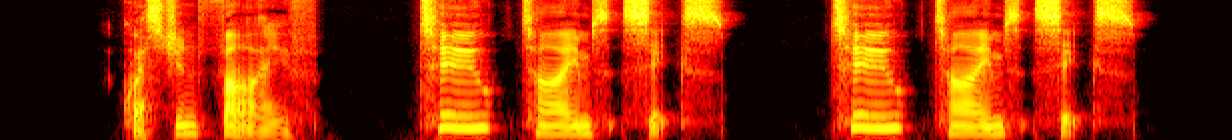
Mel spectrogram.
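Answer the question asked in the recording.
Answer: 12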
